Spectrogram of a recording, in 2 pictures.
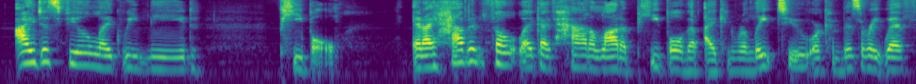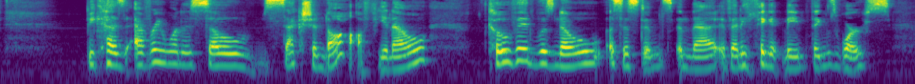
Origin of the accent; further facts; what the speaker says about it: East Coast, United States; also born or lived in Delaware; I am from the East Coast. I live in the second smallest state of Delaware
